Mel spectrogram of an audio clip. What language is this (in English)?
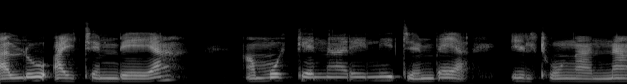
Masai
